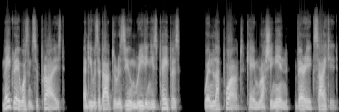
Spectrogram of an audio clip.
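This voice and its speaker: Man, audiobook narrator, detective fiction, very lively intonation, mid-range pitch, dry close sound. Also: normal speed, dry recording. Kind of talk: scripted detective story narration.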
